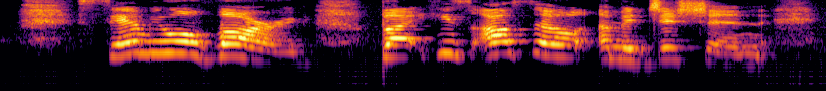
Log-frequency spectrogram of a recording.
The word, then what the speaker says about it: Samuel Varg: And the thing about Samuel, well, one thing about him is he's Swedish, and I'm definitely mispronouncing his name, so I will let him say it correctly for you. Samuel Varg.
